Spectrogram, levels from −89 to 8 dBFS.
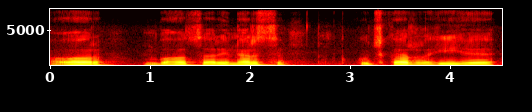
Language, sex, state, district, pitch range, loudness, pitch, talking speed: Hindi, male, Jharkhand, Ranchi, 110-125 Hz, -17 LUFS, 115 Hz, 105 wpm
